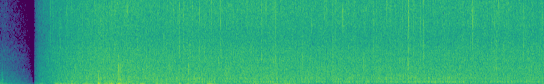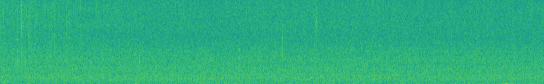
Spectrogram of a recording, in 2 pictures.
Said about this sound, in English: So the rain arrived, which is good. We haven't had a good rain in a week or so. And I came out on the back porch. The three of us were on the front porch, and it gets a good through the metal roof. So it's really nice when it rains to hear that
